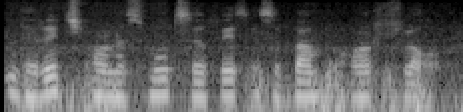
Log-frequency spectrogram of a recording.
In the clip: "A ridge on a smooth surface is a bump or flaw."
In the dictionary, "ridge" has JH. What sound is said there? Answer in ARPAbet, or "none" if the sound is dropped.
CH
